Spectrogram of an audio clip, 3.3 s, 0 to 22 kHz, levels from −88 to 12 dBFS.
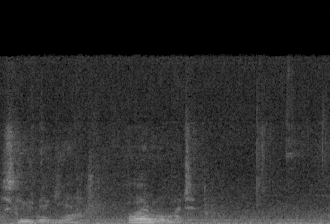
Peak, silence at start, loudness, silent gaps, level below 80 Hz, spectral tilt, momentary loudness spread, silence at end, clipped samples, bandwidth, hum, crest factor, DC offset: -10 dBFS; 0 s; -30 LUFS; none; -48 dBFS; -5.5 dB/octave; 15 LU; 0 s; under 0.1%; 17 kHz; none; 20 dB; under 0.1%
